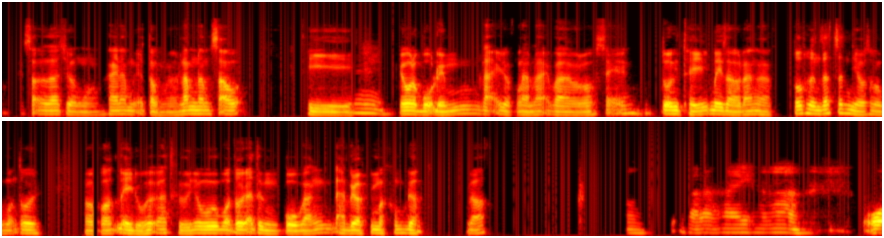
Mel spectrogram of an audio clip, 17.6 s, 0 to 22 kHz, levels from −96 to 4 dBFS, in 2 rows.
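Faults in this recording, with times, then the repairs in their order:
surface crackle 40 per second −33 dBFS
0:03.50: click −20 dBFS
0:09.71–0:09.76: drop-out 47 ms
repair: click removal
repair the gap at 0:09.71, 47 ms

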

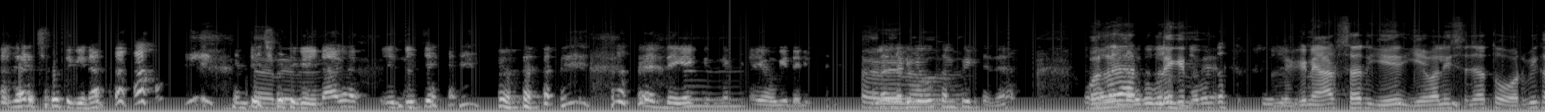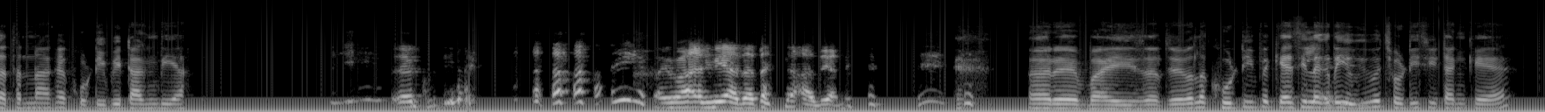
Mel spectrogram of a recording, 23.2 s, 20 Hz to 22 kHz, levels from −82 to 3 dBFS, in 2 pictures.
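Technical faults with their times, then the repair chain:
mains buzz 50 Hz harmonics 10 −30 dBFS
surface crackle 22 per second −31 dBFS
0:05.47: click −19 dBFS
0:15.09–0:15.10: drop-out 11 ms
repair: click removal
hum removal 50 Hz, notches 10
repair the gap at 0:15.09, 11 ms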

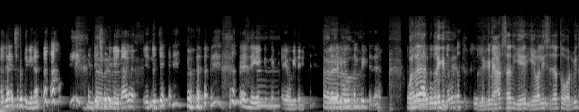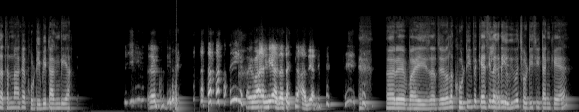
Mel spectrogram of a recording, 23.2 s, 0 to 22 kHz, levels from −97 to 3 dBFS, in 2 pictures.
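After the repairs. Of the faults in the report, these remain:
none of them is left

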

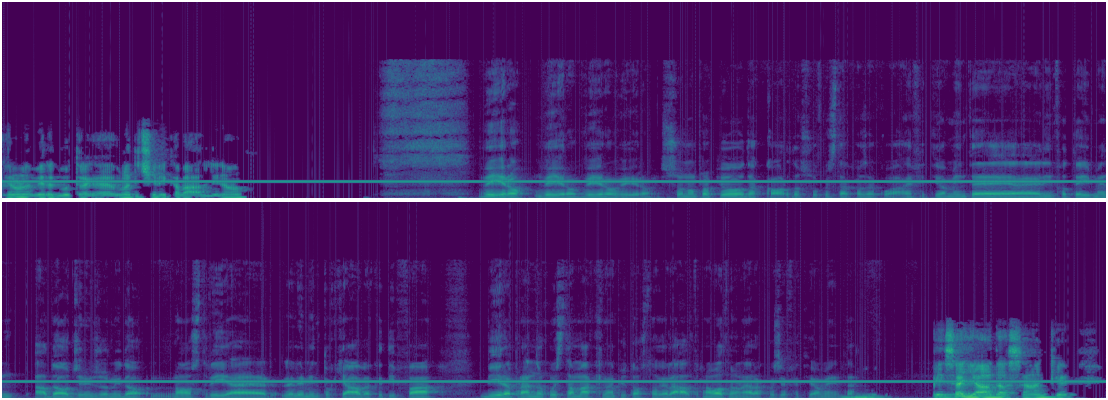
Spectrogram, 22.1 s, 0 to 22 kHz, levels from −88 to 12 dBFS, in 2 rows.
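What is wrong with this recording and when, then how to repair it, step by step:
surface crackle 29 per second −38 dBFS
whistle 1,900 Hz −35 dBFS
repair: click removal
notch filter 1,900 Hz, Q 30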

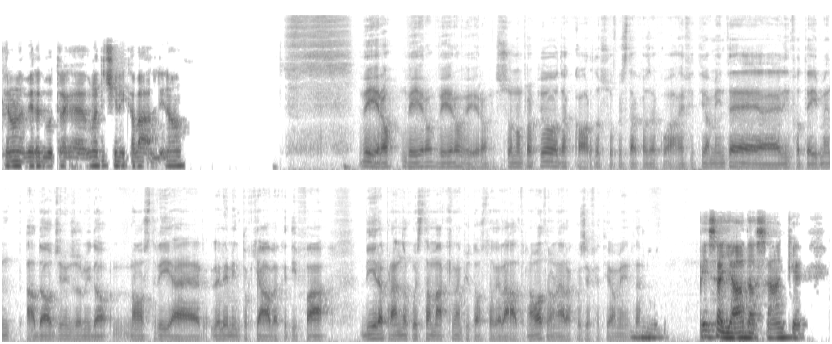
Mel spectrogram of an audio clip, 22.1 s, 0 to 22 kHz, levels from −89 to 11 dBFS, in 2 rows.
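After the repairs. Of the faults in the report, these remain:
none of them is left

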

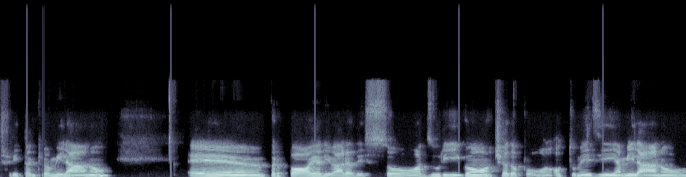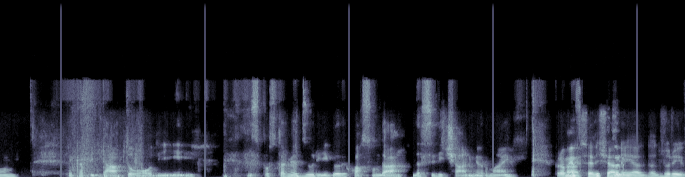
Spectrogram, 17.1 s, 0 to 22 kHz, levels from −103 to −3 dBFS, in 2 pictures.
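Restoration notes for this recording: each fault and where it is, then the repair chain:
scratch tick 33 1/3 rpm −16 dBFS
0:00.53–0:00.55: drop-out 20 ms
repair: click removal
repair the gap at 0:00.53, 20 ms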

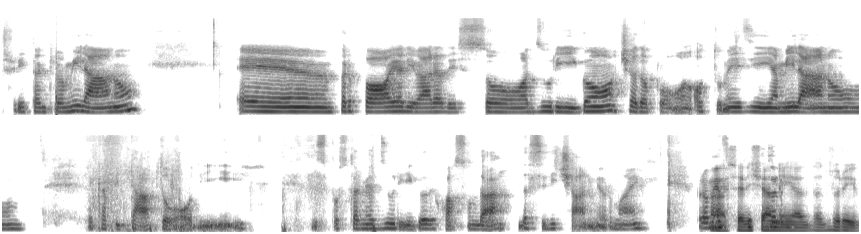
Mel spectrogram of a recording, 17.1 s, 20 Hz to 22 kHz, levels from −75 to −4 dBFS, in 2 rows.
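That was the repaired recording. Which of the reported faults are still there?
none of them is left

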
